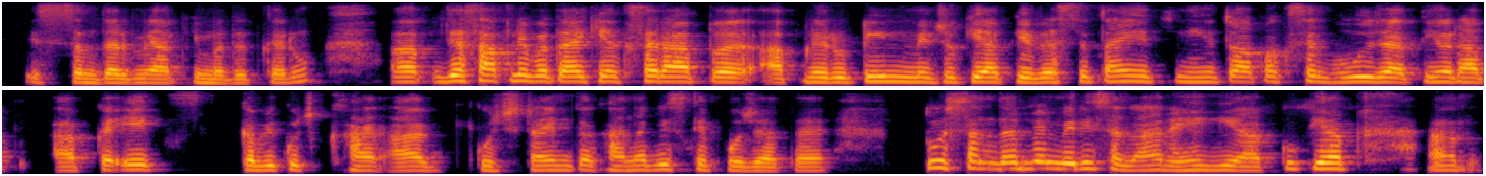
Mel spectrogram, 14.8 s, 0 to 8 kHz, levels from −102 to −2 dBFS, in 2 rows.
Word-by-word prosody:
इस 145 0 -12
संदर्भ 145 -2 +1
में 145 - +1
आपकी 140 +2 -2
मदद 135 -1 -2
करूँ। 160 +6 -4 0.4
अ, 175 0 +3
जैसा 200 +3 +5
आपने 205 0 +2
बताया 185 -2 +4
कि - - +4
अक्सर 180 +1 +2
आप 175 -1 +4
अपने 165 0 +2
रूटीन 165 +3 +2
में 165 - -1
जो 165 +2 -3
कि - - +4
आपकी 165 -1 +3
व्यस्तताएँ 175 +4 0
इतनी 175 -1 -6
है 170 - -4
तो 175 - -2
आप 175 +1 -1
अक्सर 185 0 -3
भूल 175 +2 +4
जाती 165 0 +2
हैं 175 - +1
और 170 - 0
आप 160 0 +2 0.2
आपका 145 0 -1 0.2
एक 175 +1 -5 0.4
कभी 165 -1 +3
कुछ 175 - -3
खा 155 -2 -1 0.2
अग 150 -1 -2 0.2
कुछ 150 -2 -5
टाइम 165 0 -1
का 170 +1 -1
खाना 160 +1 -1
भी 180 +2 0
स्किप 175 -1 -6
हो 150 - +1
जाता 140 0 -2
है। 140 0 -3 0.5
तो 245 - +3
इस 235 - -2
संदर्भ 210 -2 0
में 230 - +2
मेरी 205 +2 +3
सलाह 170 -5 -2
रहेगी 165 0 -2
आपको 145 +6 -2
कि 215 - +6
आप 205 0 +5 0.4
अ, - - -1
170 Hz, 225 wpm, -23 LUFS, 155-185 Hz, 0.5 s, कि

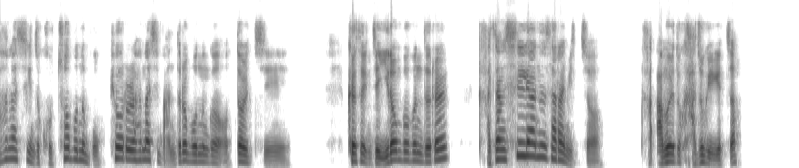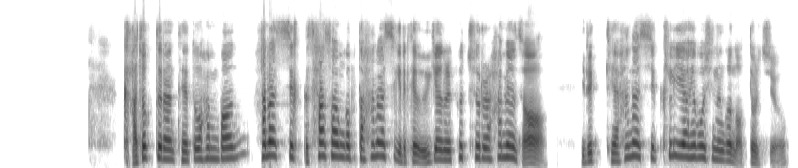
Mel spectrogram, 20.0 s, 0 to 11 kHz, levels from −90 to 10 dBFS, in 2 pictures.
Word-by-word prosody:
하나씩 190 -2 -5
이제 115 -3 -7
고쳐보는 190 - -4
목표를 185 - +1
하나씩 180 0 -1
만들어 165 - -2
보는 145 -2 0
건 130 - -2
어떨지. 90 - -3 0.7
그래서 155 -1 +4
인제 115 +1 0
이런 170 +11 +4
부분들을 165 +3 +2 0.4
가장 190 0 +1
신뢰하는 250 +2 +3
사람 185 - +2
있죠? 75 -2 -9 0.5
가 - - -9
아무래도 135 +4 +4
가족이겠죠. 110 -10 -2 2.3
가족들한테도 195 -5 +2
한번 210 +7 -1
1 260 +2 +4
씩 250 -2 -3
그 145 - -3
사소한 250 - +2
것부터 225 -2 0
1 245 +4 +1
씩 230 -9 -6
이렇게 155 +1 0
의견을 180 +8 +1
표출을 225 -2 -2
하면서 230 - +1 0.4
이렇게 160 0 -3
1 225 +10 0
씩 230 -2 -6
클리어해 245 -3 +2
보시는 210 -5 -1
건 165 -1 +1
어떨지요? - - -7
190 Hz, 300 characters per minute, -23 LUFS, 155-230 Hz, 2.3 s, 그래서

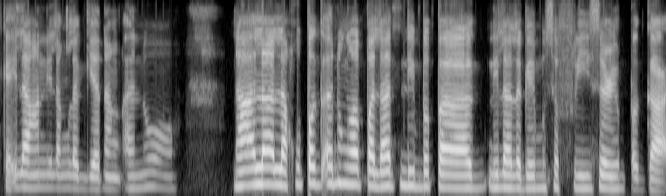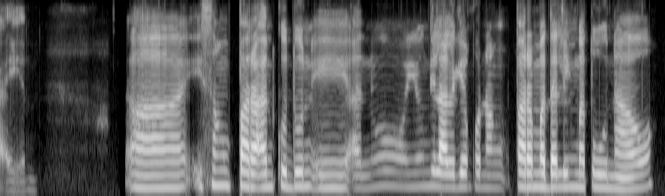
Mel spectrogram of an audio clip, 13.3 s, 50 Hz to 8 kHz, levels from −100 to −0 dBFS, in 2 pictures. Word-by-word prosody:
kailangan 195 -1 -2
nilang 195 -1 -7
lagyan 180 -1 -3
ng 175 -2 -5
ano, 185 -1 -11 0.6
naalala 235 +1 +6
ko 245 -1 -9
'pag 255 0 +1
ano 255 -1 -1
nga 240 - +6
pala, 220 -1 +3
hindi 225 0 -3
ba 210 +1 -3
'pag 190 -2 +5
nilalagay 190 -2 0
mo 185 - -9
sa 195 - -4
freezer 185 0 -2
yung 180 - -11
pagkain, 155 -2 -3 0.9
ah, 195 0 0
isang 230 +1 -5
paraan 205 -2 +4
ko 220 -2 -2
dun, 215 0 -3
eh, 195 +1 -6
ano 210 +3 -12
yung 210 +1 -12
nilalagyan 205 -1 +1
ko 205 -1 -7
ng 190 -2 -10
para 205 -1 +4
madaling 205 0 +1
matunaw, 190 -1 -2
195 Hz, 155 wpm, -19 LUFS, 190-215 Hz, 0.9 s, naalala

